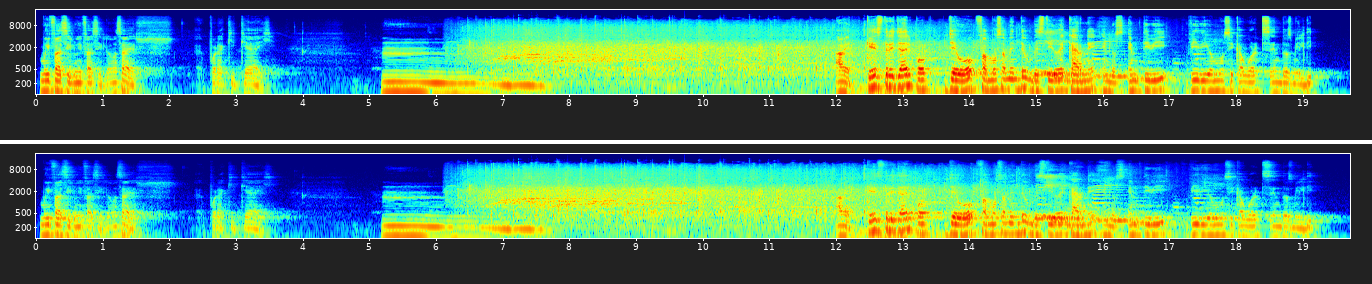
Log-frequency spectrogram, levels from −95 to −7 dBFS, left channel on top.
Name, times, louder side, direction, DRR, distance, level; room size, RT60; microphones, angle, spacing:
voice 1, 0.1-2.0 2.6-3.5 5.2-7.8 12.0-17.0 17.2-19.1, left 4 dB, 80° left, 12 dB, 0.7 m, -26 dB
sound 1, 6.1-18.1, equal, 5° right, 0.6 m, -31 dB
12.0 x 6.0 x 5.8 m, 1.1 s
head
